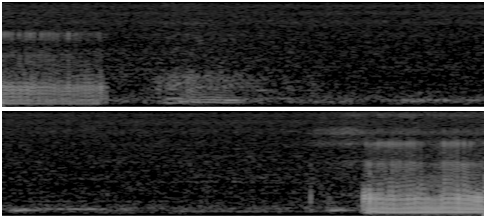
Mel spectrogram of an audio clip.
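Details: Sleeping, twitching pug, seemingly dreaming: loud, rattling snores with quieter snuffling breaths between them.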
